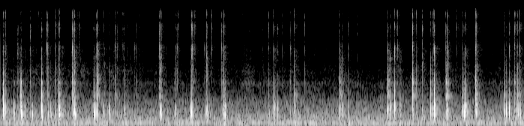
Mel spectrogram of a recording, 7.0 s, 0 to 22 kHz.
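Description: The hollow, rounded back of a hand-sized pink plastic detangling hairbrush is tapped with long nails and fingertips. About thirty short, dry clicks and taps come in uneven clusters and pauses. Each has a hollow knock near 480 Hz with a brief bright tick, and they die away almost instantly over a faint low background hum.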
